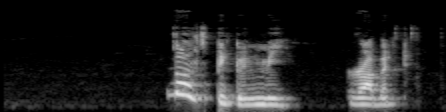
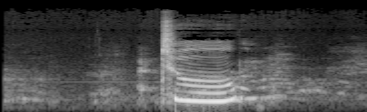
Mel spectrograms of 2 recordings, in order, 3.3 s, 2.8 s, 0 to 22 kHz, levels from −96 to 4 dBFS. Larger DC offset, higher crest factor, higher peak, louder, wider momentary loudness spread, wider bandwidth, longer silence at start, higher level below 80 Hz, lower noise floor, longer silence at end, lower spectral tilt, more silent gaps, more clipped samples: neither; about the same, 20 dB vs 16 dB; about the same, 0 dBFS vs 0 dBFS; second, -17 LUFS vs -12 LUFS; second, 13 LU vs 23 LU; second, 9.4 kHz vs 15 kHz; first, 1.25 s vs 0.15 s; about the same, -64 dBFS vs -60 dBFS; first, -77 dBFS vs -43 dBFS; about the same, 0.4 s vs 0.5 s; first, -5 dB/octave vs -2 dB/octave; neither; neither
